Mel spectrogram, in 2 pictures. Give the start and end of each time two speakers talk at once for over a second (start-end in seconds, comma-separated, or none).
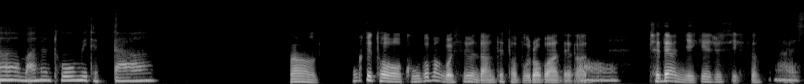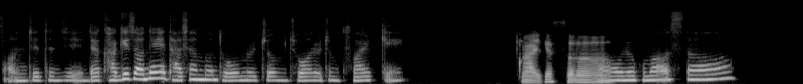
none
